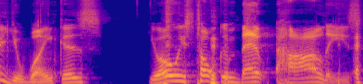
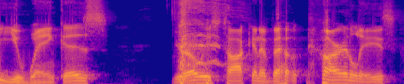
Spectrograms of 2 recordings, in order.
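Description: First: It is read in a put-on British accent. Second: It is read in the speaker's normal American accent.

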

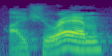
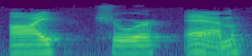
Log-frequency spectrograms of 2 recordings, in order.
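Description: First: The words run together, sounds linked across boundaries. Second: Each word is said separately, with breaks between. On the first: The speaker calls it right. "ale tohle je to dělítko" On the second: The speaker calls it wrong. "oni neřeknou I sure am"

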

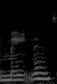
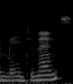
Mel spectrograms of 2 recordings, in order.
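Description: First: The middle T sound is dropped. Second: The middle T sound is clearly pronounced. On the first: This is how most people say it. "most people don't hit the T in maintenance. They just say" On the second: This is the speaker's own, carefully enunciated way. "I say maintenance"

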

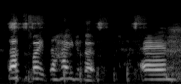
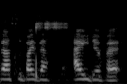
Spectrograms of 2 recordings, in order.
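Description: First: The h in 'height' is pronounced. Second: The h in 'height' is dropped.

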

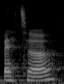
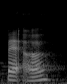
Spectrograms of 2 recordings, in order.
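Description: First: The t is a clear, fully released t. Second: The t is replaced by a glottal stop. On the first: "better with a true T" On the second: "better with a glottal T"

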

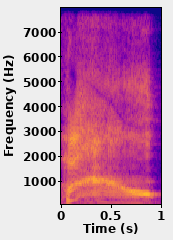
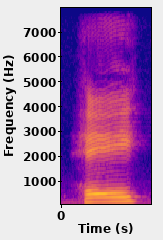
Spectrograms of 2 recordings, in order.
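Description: First: It is said in an excited clown voice. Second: It is said in a flat, annoyed voice.

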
